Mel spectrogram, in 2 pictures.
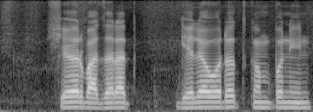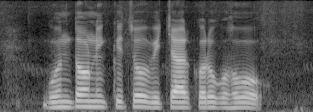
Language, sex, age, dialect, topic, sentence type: Marathi, male, 18-24, Southern Konkan, banking, statement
